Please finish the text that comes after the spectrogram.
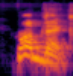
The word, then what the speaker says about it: Klubnik: Klubnik, thank you.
